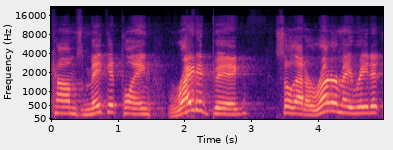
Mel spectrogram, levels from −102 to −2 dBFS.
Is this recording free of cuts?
no; 1 cut; at 3.2 s

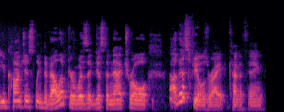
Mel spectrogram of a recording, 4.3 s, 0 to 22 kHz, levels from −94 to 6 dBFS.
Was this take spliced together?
no; 0 cuts

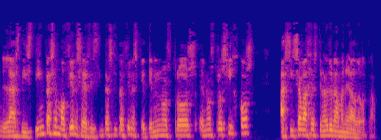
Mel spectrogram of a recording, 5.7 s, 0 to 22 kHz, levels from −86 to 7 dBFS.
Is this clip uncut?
yes; 0 cuts

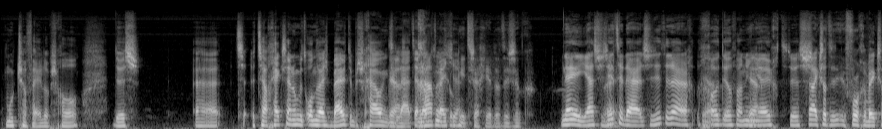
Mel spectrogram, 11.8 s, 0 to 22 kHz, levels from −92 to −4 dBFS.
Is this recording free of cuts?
yes; 0 cuts

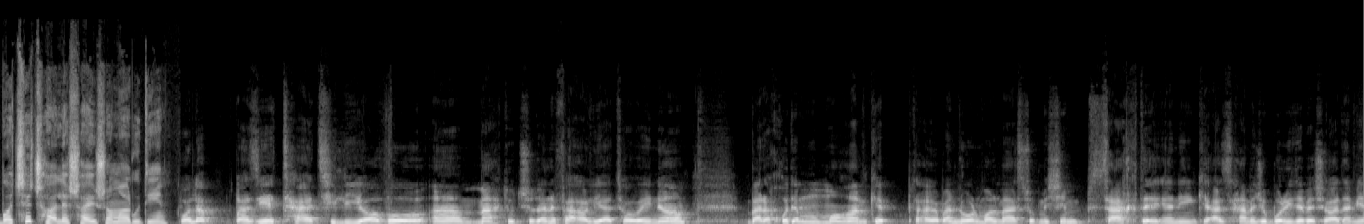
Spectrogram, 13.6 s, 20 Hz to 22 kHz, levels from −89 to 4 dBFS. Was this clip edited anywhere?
yes; 2 cuts; at 1.3 s, 9.0 s

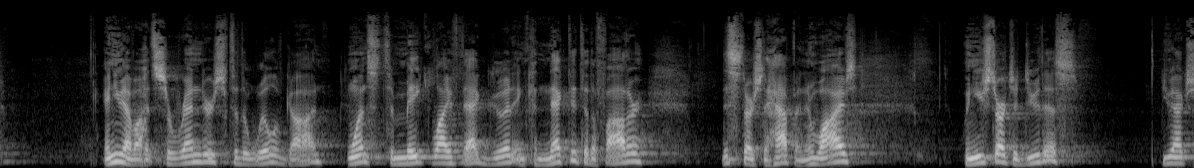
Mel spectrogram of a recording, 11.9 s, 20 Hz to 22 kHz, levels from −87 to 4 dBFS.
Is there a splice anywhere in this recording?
yes; 5 cuts; at 1.4 s, 2.3 s, 3.5 s, 4.3 s, 7.2 s

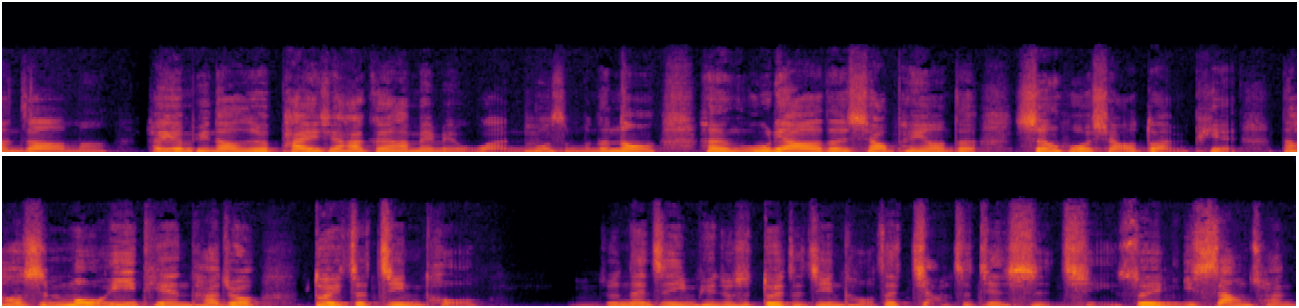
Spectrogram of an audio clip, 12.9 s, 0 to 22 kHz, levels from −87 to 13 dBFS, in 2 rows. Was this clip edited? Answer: yes; 2 cuts; at 1.0 s, 2.6 s

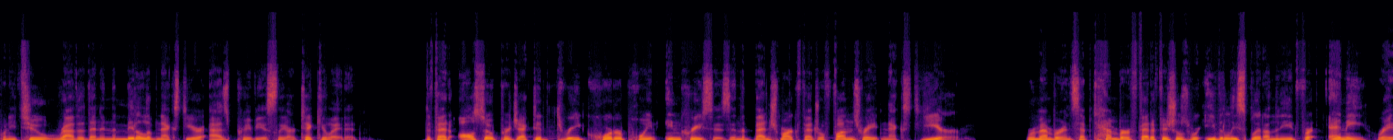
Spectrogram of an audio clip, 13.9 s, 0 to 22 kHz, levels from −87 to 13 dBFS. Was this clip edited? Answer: no; 0 cuts

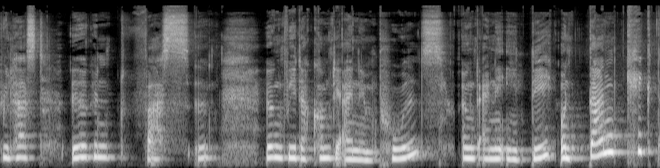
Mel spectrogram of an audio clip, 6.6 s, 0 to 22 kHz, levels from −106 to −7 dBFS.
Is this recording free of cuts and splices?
no; 2 cuts; at 4.5 s, 5.5 s

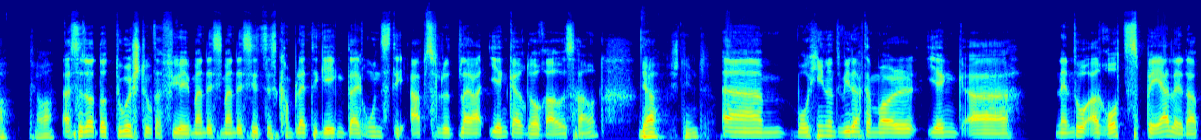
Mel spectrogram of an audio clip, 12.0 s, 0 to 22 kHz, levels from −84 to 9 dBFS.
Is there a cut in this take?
yes; 9 cuts; at 0.9 s, 1.5 s, 2.2 s, 3.6 s, 5.2 s, 7.2 s, 8.6 s, 10.4 s, 10.7 s

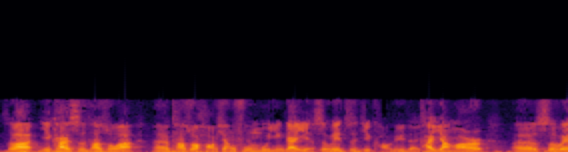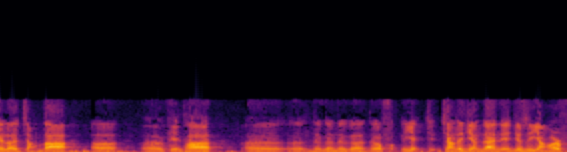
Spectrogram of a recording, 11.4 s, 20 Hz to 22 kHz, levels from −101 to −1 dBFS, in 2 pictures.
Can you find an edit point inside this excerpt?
yes; 2 cuts; at 1.4 s, 4.2 s

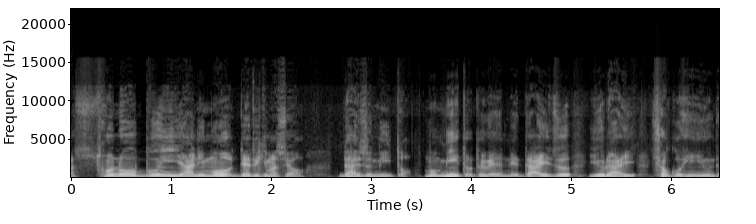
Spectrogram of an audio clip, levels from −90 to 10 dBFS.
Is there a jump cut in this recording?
yes; 1 cut; at 3.5 s

